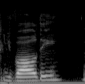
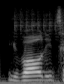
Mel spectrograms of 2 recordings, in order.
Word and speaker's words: Uvalde: And I want to say it's pronounced Uvalde. – Yeah. – Uvalde, Texas, at Robb Elementary School.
